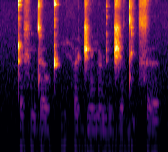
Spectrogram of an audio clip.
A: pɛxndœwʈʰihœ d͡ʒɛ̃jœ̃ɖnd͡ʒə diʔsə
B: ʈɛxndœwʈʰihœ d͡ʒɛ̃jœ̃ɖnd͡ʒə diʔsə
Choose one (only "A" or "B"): B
